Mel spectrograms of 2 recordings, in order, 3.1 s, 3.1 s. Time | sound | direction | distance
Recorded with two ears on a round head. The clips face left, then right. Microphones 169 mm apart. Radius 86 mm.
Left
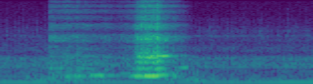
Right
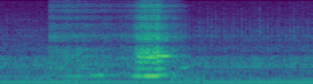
0.5 | a squeak | 10° left (ahead or behind) | ?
